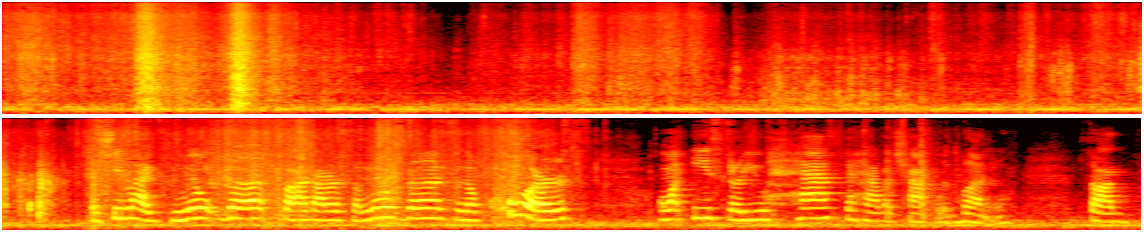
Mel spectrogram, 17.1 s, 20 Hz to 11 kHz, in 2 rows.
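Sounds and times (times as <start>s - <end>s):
cellophane bag crinkling: 0.0s - 13.4s
cellophane rustling: 0.0s - 14.1s.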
